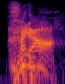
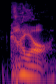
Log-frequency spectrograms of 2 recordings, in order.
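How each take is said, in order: First: Chaya with a rasping throaty kh, said loud; guttural Hebrew chaya. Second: Said in the usual way. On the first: Shown as a demonstration. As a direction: bark out Chaya from the back of the throat. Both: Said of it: "here's how I remember it".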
